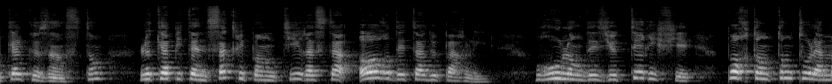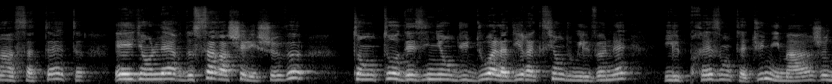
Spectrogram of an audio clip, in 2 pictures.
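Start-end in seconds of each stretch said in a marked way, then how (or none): none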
